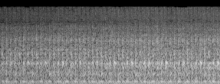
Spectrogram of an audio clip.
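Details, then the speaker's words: Red Isuzu Panther diesel, year 2000 or older, injectors three good and one less good, injection pump unserviced, compared with a blue Panther. Idle a bit rougher, fast even clatter with a faint rattle the speaker attributes to timing gears. "menurut pendengaran saya mesin ini suaranya agak sedikit lebih kasar daripada yang biru tapi bukan suara dari speaker tapi suaranya menurut saya etek-etek ini Sabtu Ara dari Gigi timing"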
